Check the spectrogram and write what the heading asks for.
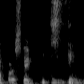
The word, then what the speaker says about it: Plustik: Plustik itu bahasa Indonesia, Mas, sengaja kita pakai hurufnya belakangnya K bukan C. Jadi, tapi emang orang sering salah baca jadinya plastik, tapi kita bacanya Plustik.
